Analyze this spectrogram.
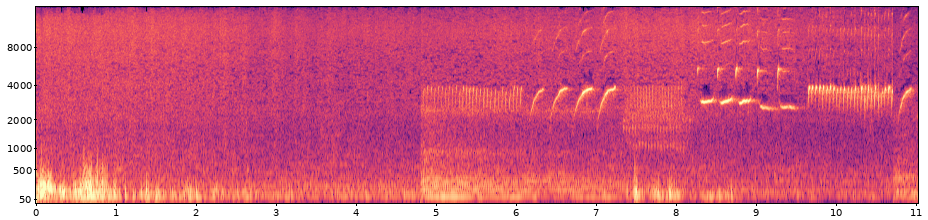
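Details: Training and lure song of a canary for young birds: after several seconds of low rumbling background noise, a high buzzy trill starts, with upslurred chirps, a lower rattling roll and sharp whistled notes over continuing background hum.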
